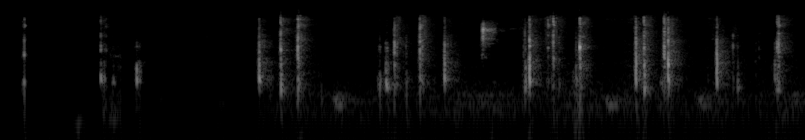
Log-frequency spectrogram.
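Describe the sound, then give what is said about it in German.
Computer keyboard typing in the background of a conversation: a few scattered keystrokes, a short pause, then a dense run of rapid, crisp clicks of varying loudness. No one speaks. “Und du tippst sogar im Hintergrund.”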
